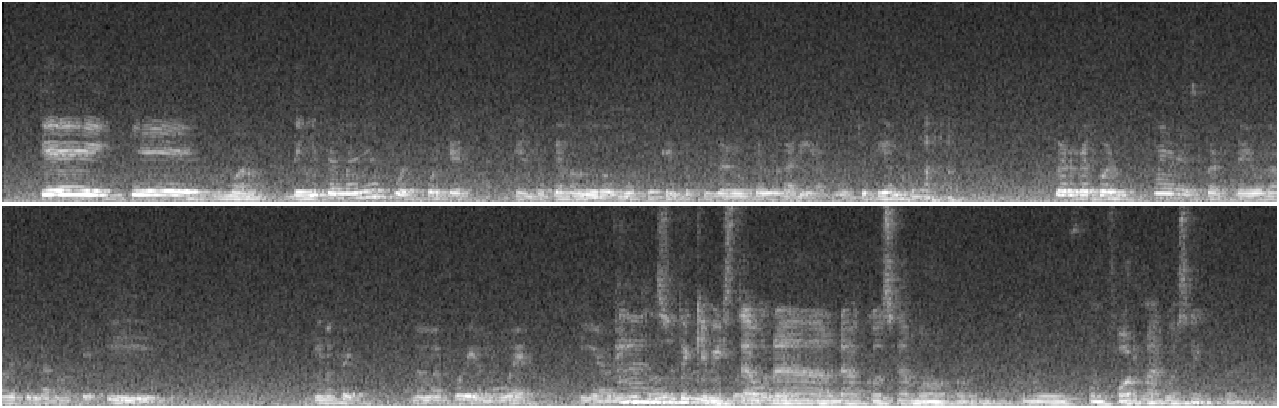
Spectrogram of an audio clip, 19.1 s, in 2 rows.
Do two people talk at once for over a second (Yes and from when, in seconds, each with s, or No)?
Yes, from 14.1 s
